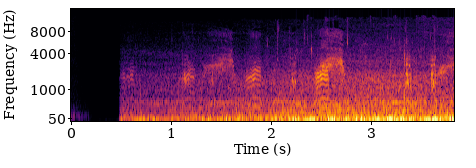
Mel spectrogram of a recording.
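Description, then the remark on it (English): Ducks on the water at a riverbank quack repeatedly in short nasal bursts over a steady outdoor wash of noise, several calls overlapping after a brief silent start. “There are ducks on the water, fish are jumping out from time to time, and there are beautiful flowers on the riverbank.”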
